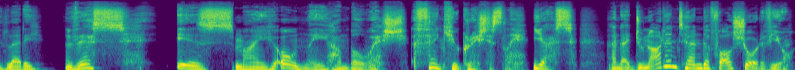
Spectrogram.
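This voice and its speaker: An actor playing an earnest, proud young royal attendant in a video game, speaking in a formal, stiffly courteous, archaic way. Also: male voice, medium pitch, no echo, clean studio sound. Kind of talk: scripted game dialogue, archaic formal English.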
